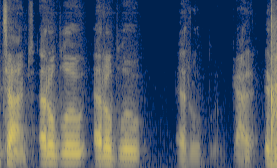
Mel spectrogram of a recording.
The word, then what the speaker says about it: Edelblut: Edelblut, the T is silent.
